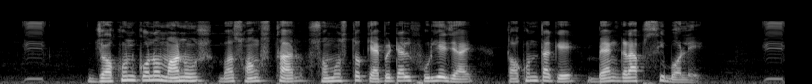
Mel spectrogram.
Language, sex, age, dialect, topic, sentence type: Bengali, male, 25-30, Standard Colloquial, banking, statement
